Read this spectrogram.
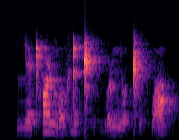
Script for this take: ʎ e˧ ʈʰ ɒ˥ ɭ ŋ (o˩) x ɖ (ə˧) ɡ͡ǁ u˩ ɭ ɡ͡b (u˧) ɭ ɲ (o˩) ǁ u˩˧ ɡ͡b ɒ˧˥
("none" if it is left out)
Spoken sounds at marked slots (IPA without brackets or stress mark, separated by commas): o˧˥, ə˥, u˧˥, o˥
